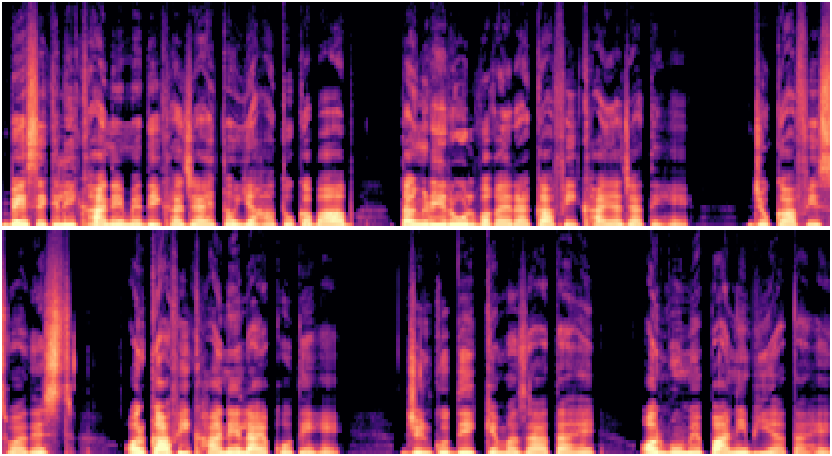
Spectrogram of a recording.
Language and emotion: Urdu, neutral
